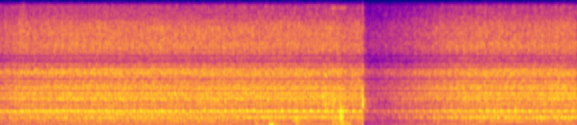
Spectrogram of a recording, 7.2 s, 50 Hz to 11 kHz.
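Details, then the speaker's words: Vehicle started after three months stored in garage: steady even idle with constant hum and slight alternator whine, one brief clunk, no knocks or misses; charging about 13–14 volts; normal idle. "you can hear the alternator kind of whine it but it's charging at 13 or something 14 free it just doesn't get any better than that"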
